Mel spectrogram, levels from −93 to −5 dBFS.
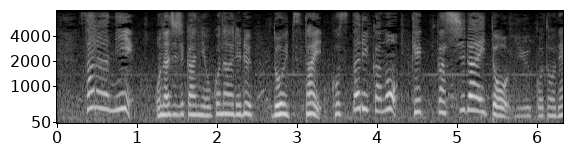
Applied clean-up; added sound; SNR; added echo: none; none; none; none.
